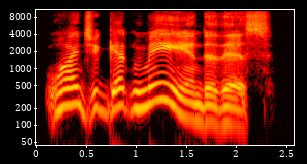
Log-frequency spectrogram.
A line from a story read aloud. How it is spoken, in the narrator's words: Wisconsky moaned to Hall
